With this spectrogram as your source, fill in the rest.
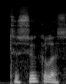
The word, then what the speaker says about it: Tsoukalos: How do you say his last name? Tsoukalos, I believe. Tsoukalos. Okay. Yeah. So he says, I think this T's silent, but anyway.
